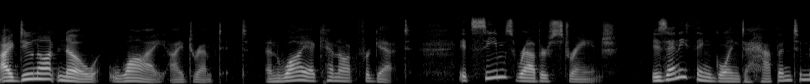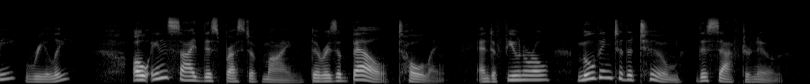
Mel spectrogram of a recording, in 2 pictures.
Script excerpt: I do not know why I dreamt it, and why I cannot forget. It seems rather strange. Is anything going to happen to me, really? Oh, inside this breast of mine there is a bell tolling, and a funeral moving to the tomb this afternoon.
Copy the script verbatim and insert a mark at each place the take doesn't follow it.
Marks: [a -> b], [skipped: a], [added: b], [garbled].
I do not know why I dreamt it, and why I cannot forget. It seems rather strange. Is anything going to happen to me, really? Oh, inside this breast of mine there is a bell tolling, and a funeral moving to the tomb this afternoon.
